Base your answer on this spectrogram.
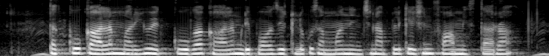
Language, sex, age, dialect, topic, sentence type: Telugu, female, 18-24, Southern, banking, question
